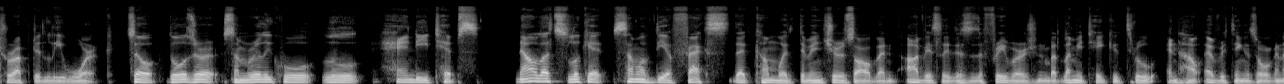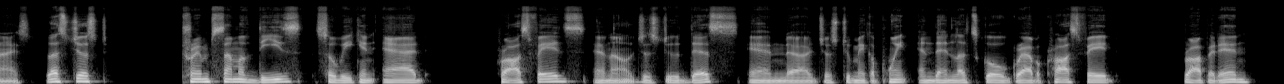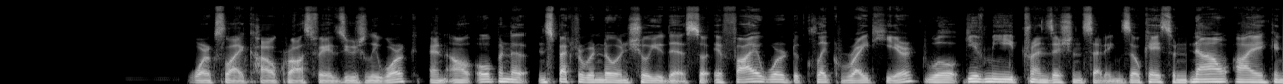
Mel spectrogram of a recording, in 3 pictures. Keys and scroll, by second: 13.1 2, 25.6 space, 27.0 space, 32.9 super+z.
